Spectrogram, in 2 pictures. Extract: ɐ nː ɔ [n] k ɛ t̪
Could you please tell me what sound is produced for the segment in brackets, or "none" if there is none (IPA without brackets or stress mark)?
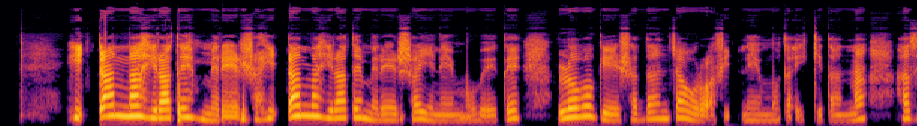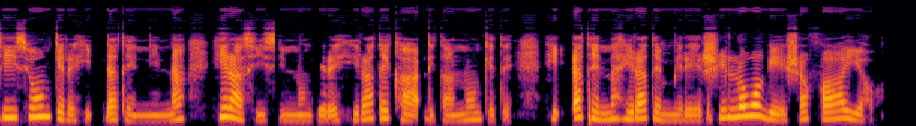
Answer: ŋ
